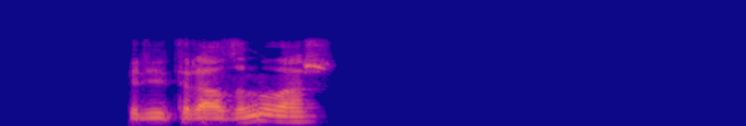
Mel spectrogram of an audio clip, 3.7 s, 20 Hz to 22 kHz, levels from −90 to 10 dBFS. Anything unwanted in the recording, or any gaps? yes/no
no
